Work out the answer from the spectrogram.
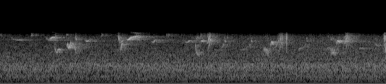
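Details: Grey catbird singing: a jumbled run of short squeaky, mewing and chattering phrases, each one different, spaced irregularly about every half second over a steady background hiss.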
